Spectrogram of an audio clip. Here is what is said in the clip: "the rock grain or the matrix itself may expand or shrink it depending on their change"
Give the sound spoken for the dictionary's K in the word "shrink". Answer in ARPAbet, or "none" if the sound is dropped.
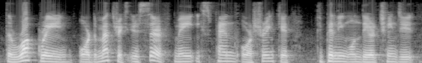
K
